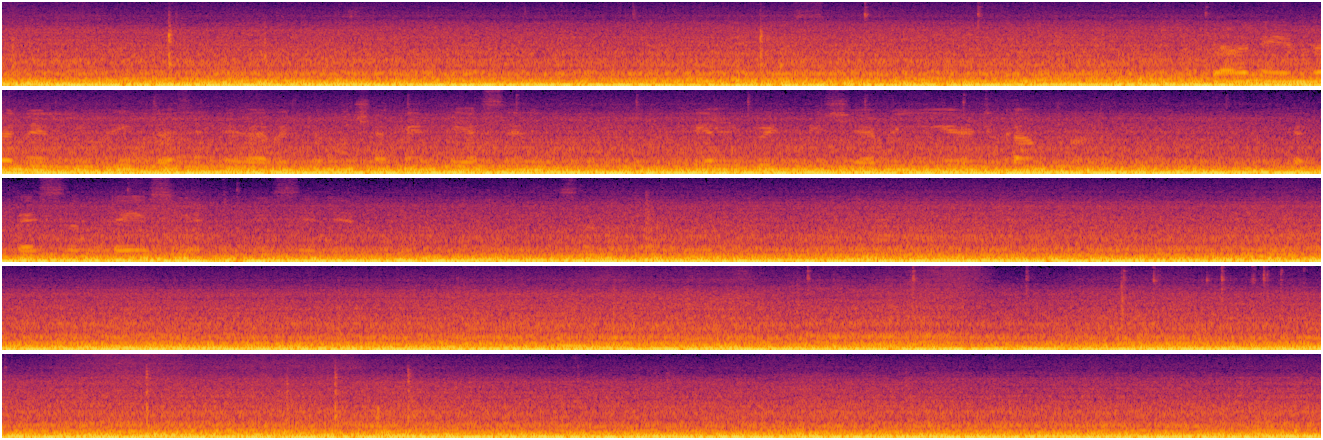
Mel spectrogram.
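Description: Steady low rumble of a car's engine and tyres heard from inside the cabin as it drives slowly.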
